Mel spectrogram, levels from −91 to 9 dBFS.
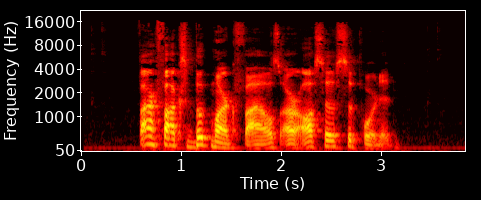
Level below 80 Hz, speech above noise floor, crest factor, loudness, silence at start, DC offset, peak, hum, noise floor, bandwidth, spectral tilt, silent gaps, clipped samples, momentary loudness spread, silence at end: -68 dBFS; 44 dB; 20 dB; -24 LUFS; 0.6 s; under 0.1%; -4 dBFS; none; -67 dBFS; 16 kHz; -4.5 dB/octave; none; under 0.1%; 11 LU; 0.75 s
